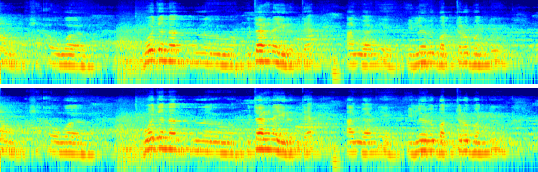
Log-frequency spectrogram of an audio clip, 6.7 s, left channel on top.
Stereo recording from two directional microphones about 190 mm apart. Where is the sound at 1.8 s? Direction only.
15° left (ahead or behind).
